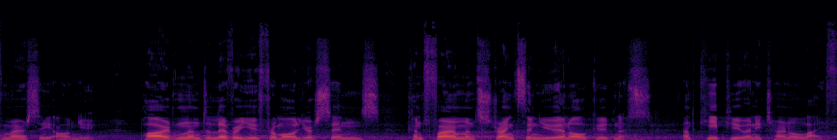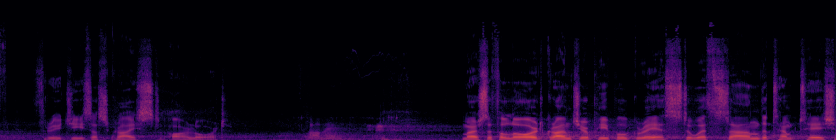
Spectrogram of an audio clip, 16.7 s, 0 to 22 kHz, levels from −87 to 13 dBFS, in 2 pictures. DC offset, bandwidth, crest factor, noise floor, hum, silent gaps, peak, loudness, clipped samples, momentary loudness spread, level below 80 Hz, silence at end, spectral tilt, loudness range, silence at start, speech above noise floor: under 0.1%; 19 kHz; 20 dB; -62 dBFS; none; none; -18 dBFS; -38 LUFS; under 0.1%; 20 LU; -68 dBFS; 0 s; -3.5 dB/octave; 10 LU; 0 s; 24 dB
